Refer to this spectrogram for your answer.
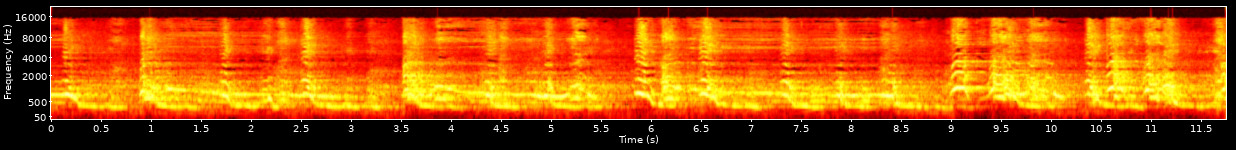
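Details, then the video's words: Several dogs in a group howl, each voice starting high and gliding down into a sustained wail, repeated in waves every second or two with yips breaking in between. "Howling Buddies"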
